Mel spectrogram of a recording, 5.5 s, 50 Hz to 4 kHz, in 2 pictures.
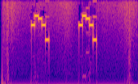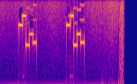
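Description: Five-tone selective call (ZVEI), heard as quick runs of five tones, tones of about 70 ms. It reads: 88083 88083 88152 88152
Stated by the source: Five-tone ZVEI selective call received on an SDR.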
